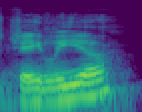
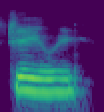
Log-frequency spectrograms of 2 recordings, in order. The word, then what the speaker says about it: Jaylee: pronouncing your name right it's jay leah uh it's jaylee jaylee okay jaylee thank you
